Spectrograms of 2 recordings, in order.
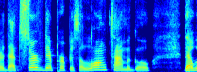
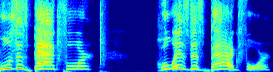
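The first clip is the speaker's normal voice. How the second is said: obnoxious, loud, slow, high, drawn-out hollering; 8 semitones higher, 6 dB louder than usual. Describing an airport security worker at the end of the line, imitating someone screaming. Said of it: "they're screaming".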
